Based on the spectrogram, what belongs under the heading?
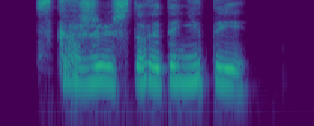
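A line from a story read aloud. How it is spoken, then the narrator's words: Hoarse, frantic. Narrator (Russian): Прохрипел он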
